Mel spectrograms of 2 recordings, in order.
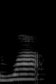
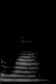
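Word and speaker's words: は: It is pronounced as wa wa but we write it as hiragana ha ha. So when we use it as a particle we pronounce it as wa.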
